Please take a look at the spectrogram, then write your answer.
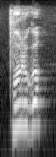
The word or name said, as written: purgo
